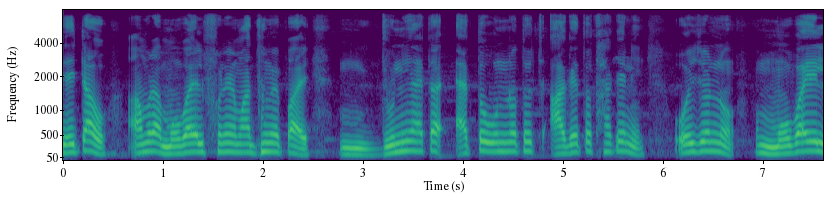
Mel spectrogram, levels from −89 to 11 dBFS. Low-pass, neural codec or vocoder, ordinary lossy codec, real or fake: 7.2 kHz; none; none; real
